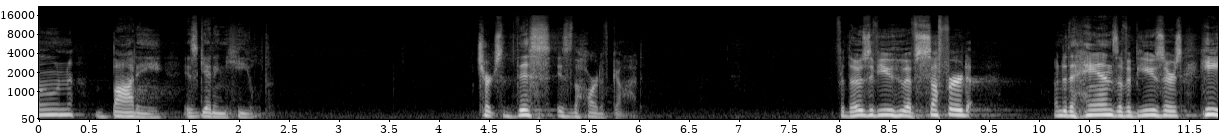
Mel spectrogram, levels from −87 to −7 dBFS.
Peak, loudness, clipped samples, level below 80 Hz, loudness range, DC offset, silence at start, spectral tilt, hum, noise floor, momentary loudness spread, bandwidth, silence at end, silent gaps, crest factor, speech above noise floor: -10 dBFS; -27 LUFS; under 0.1%; -68 dBFS; 12 LU; under 0.1%; 0 s; -5 dB/octave; none; -70 dBFS; 17 LU; 15 kHz; 0 s; none; 18 dB; 44 dB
